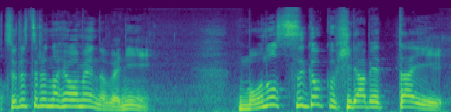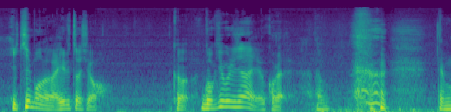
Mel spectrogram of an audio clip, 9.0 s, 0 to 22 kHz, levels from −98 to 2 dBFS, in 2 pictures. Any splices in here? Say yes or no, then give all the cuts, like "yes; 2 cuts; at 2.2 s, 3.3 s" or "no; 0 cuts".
yes; 1 cut; at 6.2 s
